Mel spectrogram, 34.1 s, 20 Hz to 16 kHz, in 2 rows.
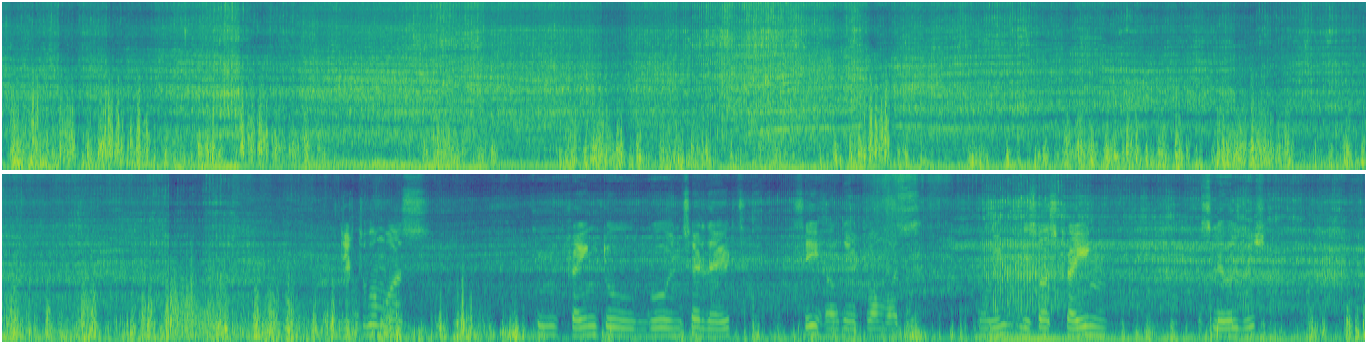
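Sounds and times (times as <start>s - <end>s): tractor diesel engine running: 0.0s - 34.0s.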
